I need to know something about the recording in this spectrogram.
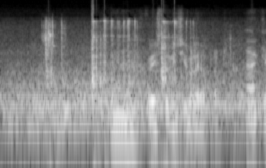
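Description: Poker chips click against each other.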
